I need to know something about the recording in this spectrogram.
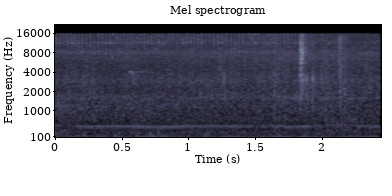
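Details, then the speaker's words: Xtreme 300-SLA e-bike while riding: steady mid-pitched whine under tire and wind rumble; normal hub motor and controller electronics sound, nothing wrong. "You might be able to hear the whine from the motor. It's just"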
